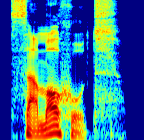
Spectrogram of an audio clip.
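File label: "samochod", Polish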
